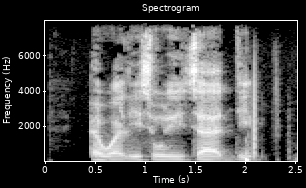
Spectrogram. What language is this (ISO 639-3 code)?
kab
